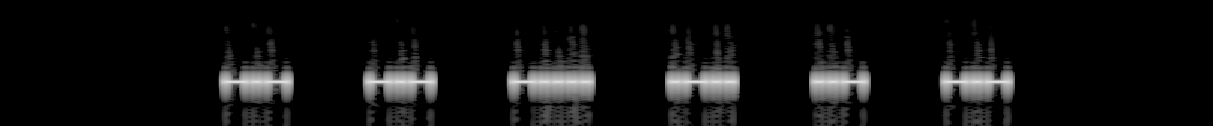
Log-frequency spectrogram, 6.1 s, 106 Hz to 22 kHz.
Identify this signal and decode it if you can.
Morse code, heard as a keyed tone, about 36 wpm, spaced as for 16 wpm, 700 Hz. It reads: KK6LUK
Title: USA Call Signs - 4x Character Spacing - 35wpm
